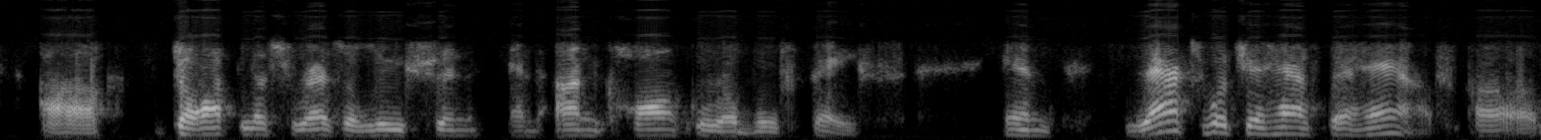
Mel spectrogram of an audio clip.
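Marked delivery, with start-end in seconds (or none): none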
